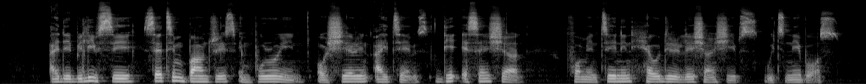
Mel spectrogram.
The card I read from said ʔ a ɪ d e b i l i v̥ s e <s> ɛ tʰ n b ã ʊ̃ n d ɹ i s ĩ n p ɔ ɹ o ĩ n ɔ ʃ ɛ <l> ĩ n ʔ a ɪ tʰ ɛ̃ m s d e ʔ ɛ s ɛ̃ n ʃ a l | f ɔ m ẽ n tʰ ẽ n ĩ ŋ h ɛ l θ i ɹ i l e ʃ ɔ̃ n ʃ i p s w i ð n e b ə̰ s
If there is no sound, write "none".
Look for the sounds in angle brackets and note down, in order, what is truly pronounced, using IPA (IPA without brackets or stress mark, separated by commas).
s, ɹ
